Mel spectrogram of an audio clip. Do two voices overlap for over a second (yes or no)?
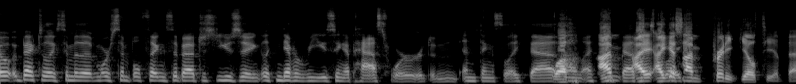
yes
